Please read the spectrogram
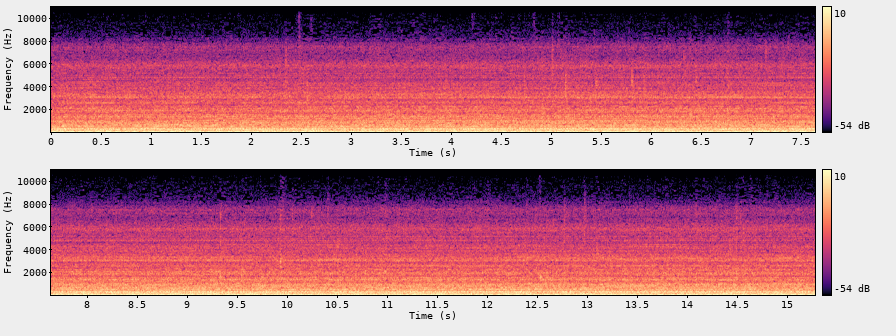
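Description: Steady machine hum, a low buzz with several steady tones above it, unchanging throughout.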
